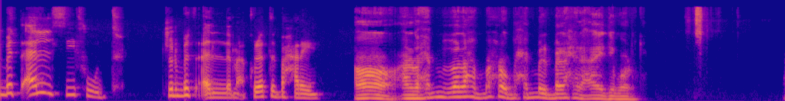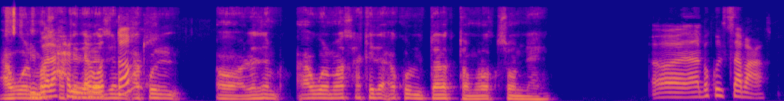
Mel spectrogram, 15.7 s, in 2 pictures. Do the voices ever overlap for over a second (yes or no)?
yes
